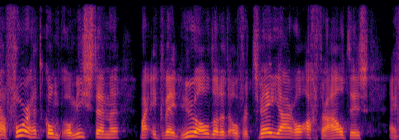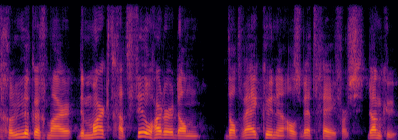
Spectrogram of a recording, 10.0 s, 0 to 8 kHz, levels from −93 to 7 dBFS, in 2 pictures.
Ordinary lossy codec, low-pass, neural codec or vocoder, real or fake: none; none; codec, 16 kHz, 4.8 kbps, FACodec; fake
